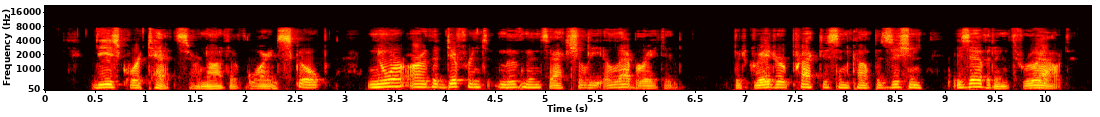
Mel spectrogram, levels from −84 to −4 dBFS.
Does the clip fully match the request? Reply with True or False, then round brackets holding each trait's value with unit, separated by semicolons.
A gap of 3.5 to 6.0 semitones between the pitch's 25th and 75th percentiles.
True (3.8 semitones)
